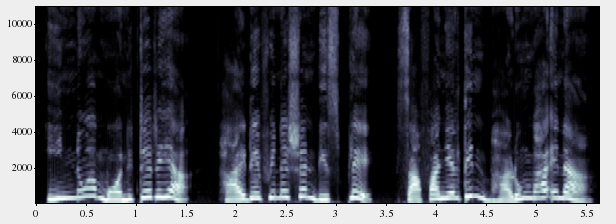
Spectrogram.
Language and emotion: Santali, surprised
